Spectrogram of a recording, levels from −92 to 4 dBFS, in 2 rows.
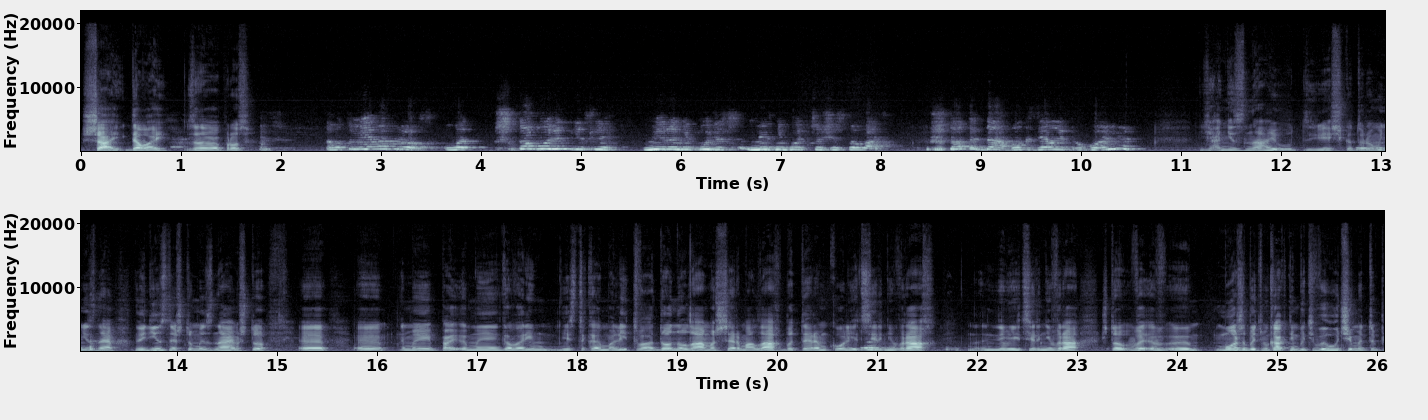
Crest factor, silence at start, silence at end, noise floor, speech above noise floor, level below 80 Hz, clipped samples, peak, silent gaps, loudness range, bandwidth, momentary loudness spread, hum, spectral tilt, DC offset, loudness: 24 dB; 0 s; 0 s; -56 dBFS; 30 dB; -78 dBFS; under 0.1%; -4 dBFS; none; 8 LU; 15 kHz; 14 LU; none; -6 dB/octave; under 0.1%; -27 LUFS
